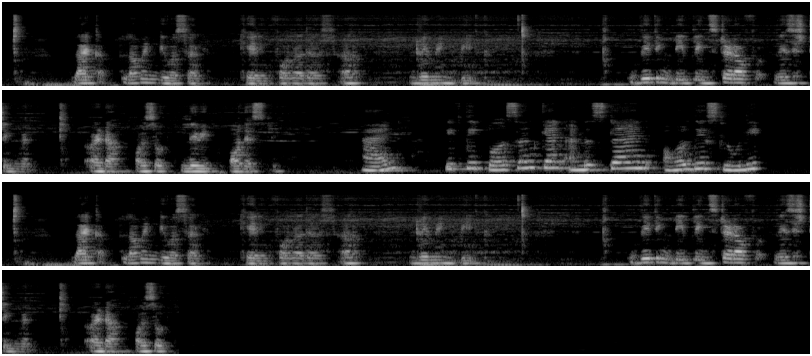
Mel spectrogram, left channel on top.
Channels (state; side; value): drops out; right; at 9.9 s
